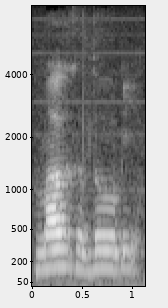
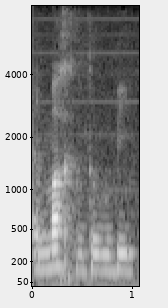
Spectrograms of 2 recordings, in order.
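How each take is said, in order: First: The middle consonant is a voiced gh sound. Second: The middle consonant is a voiceless kh sound. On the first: The speaker calls it right. "We have to note is a ghain" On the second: The speaker calls it wrong. "you turned it into a kh sound instead, like a kha"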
